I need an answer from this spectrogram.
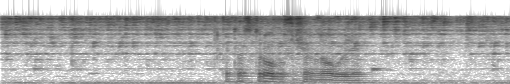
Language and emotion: Russian, neutral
